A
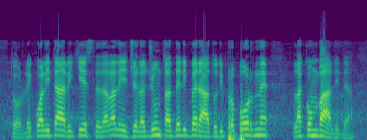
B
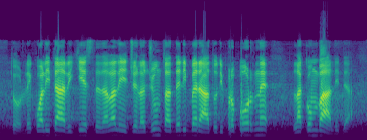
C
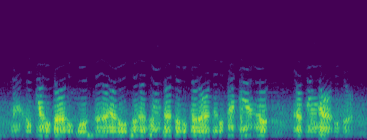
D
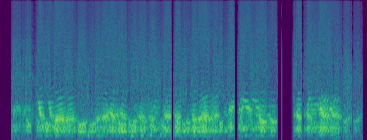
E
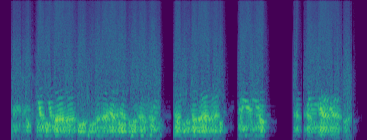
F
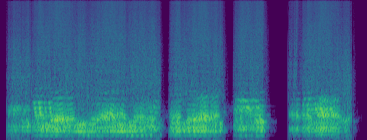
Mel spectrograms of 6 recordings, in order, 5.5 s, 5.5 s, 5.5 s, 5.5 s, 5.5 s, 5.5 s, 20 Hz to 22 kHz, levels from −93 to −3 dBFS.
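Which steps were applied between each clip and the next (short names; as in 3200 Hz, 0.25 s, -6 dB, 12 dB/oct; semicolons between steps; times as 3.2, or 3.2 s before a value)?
HPF 1200 Hz 24 dB/oct; gain +7.5 dB
spectrum mirrored in octaves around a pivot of 1000 Hz; compressor 2:1, threshold -22 dBFS, peak gain reduction 7 dB; ten-band EQ 500 Hz +9 dB, 1000 Hz +11 dB, 2000 Hz -9 dB; gain -1.5 dB
bit-crush 5-bit; echo 0.154 s -4 dB; gain -7.5 dB
ending taper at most 320 dB/s; gain -2.5 dB
reverse echo 71 ms -4.5 dB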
